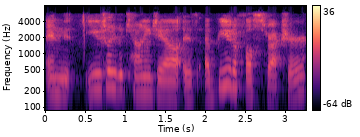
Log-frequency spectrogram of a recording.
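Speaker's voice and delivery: ordinary delivery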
